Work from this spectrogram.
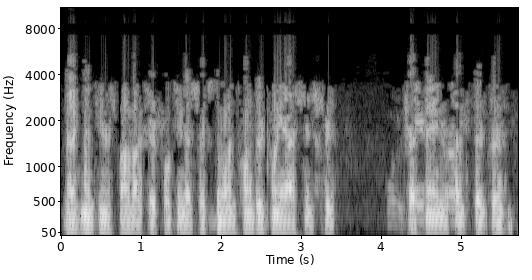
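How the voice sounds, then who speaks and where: A man's voice: deep voice, flat delivery, quick pace, highs cut off. A man reading out fire dispatch announcements over a two-way radio.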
